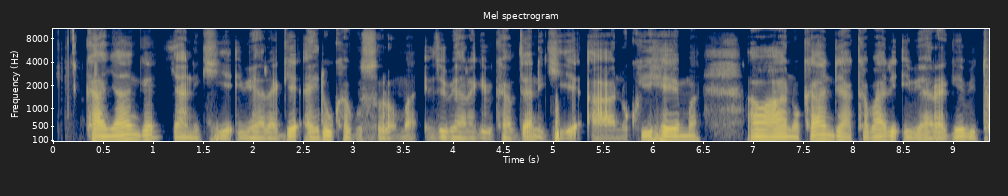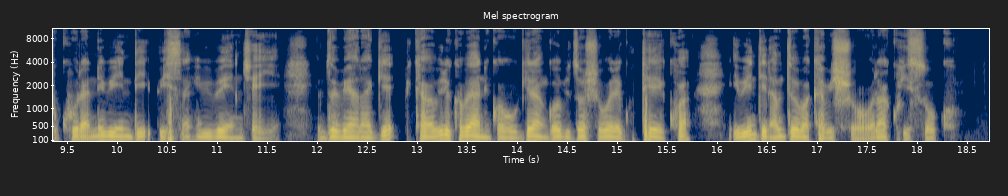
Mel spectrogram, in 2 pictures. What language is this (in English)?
Rundi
